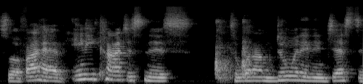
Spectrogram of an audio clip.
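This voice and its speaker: The speaker sounds animated, talking at a moderate pace with ordinary pitch variation. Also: woman. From New York, Brooklyn. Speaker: home cook and health vlogger. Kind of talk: casual vlog chat. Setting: home kitchen.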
